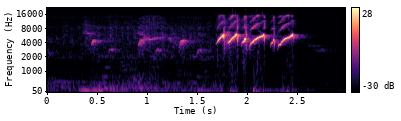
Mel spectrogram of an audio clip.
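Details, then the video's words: Singing pied triller: soft chirps, then a loud rapid phrase of about six rising whistled notes over less than a second, fading to quiet. "MANTENAN GACOR"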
